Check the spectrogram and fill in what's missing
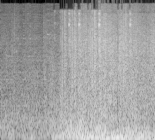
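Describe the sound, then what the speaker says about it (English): A loud, deep rocket explosion in Terminator Resistance swells into a heavy rumbling boom that fills the short stretch, close and powerful. "Rockets! They're heading this way!"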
